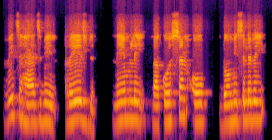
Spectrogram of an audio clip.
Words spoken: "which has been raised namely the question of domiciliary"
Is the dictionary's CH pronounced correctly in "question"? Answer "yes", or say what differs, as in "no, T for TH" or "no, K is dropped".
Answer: no, SH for CH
